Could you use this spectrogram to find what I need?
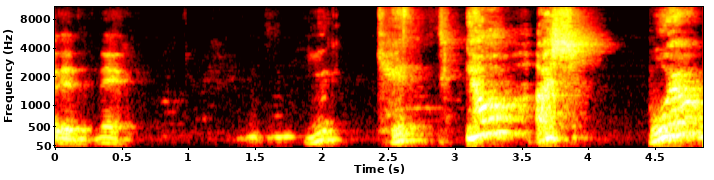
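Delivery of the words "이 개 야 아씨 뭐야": much higher, louder, slow angry curse; swearing outburst. Retold or imitated. Pastor swearing back at the old man, retold anger. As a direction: let the curse burst out. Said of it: "욕을 하면서".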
